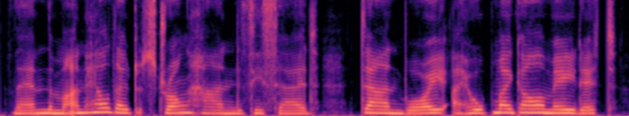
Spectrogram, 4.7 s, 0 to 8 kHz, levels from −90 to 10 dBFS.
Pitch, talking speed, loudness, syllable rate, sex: 230 Hz, 240 wpm, -15 LUFS, 4.6 syllables/s, female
